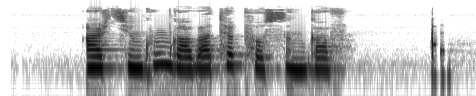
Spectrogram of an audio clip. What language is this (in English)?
Armenian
